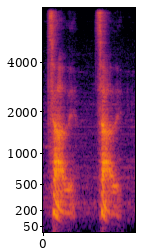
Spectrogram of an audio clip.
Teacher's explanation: Este sonido básicamente lo vamos a transliterar como una TS y se puede entender y analizar perfectamente como una sucesión de una T con una S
